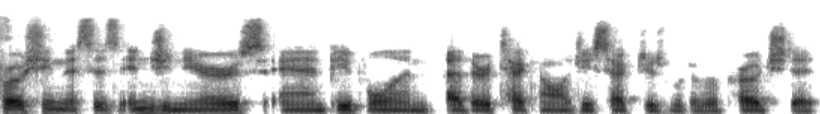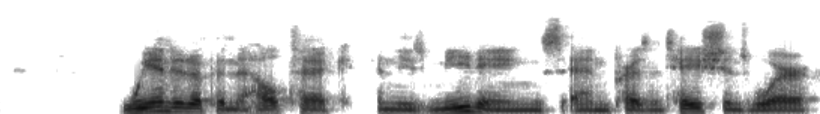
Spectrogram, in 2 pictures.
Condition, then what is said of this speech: None; typical speech.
